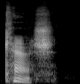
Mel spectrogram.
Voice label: "cache", GB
